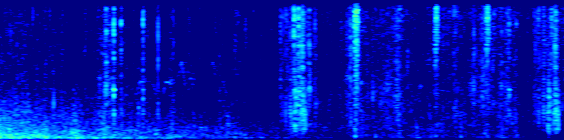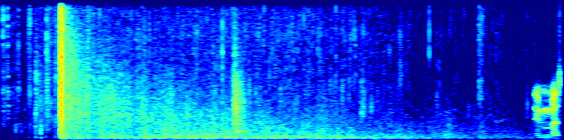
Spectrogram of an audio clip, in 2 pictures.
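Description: Grenades detonate in Escape From Tarkov, one sharp close blast standing out midway over a rumbling, crackling background of other muffled distant bangs.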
